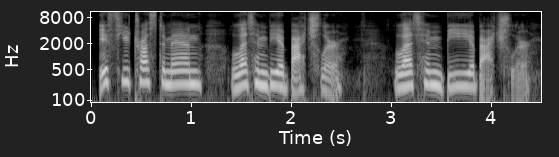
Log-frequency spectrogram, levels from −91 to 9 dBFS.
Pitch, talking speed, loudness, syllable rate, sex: 215 Hz, 185 wpm, -20 LUFS, 5.3 syllables/s, female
